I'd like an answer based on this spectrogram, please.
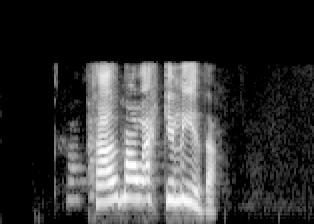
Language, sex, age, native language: Icelandic, female, 40-49, Icelandic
